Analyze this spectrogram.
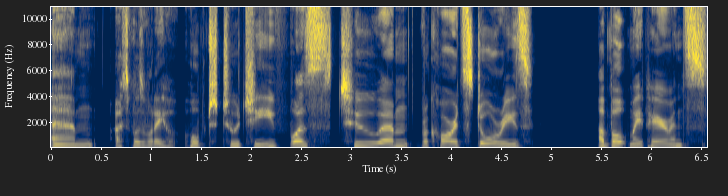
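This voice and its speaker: With a Cork accent, a woman speaks in a fairly low pitch, captured in a very clean recording with a silent background. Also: dry, close sound with no echo. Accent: Cork Irish. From Ireland, West Cork (Dunmanway). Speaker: marketing consultant and author. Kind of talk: interview.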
